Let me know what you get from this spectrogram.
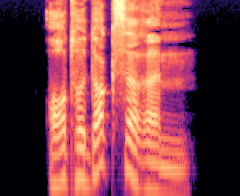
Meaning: strong dative masculine/neuter singular comparative degree of orthodox
- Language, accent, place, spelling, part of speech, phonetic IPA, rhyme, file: German, Germany, Berlin, orthodoxerem, adjective, [ɔʁtoˈdɔksəʁəm], -ɔksəʁəm, De-orthodoxerem.ogg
